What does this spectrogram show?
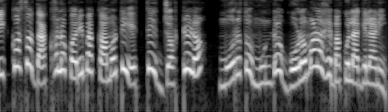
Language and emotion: Odia, angry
